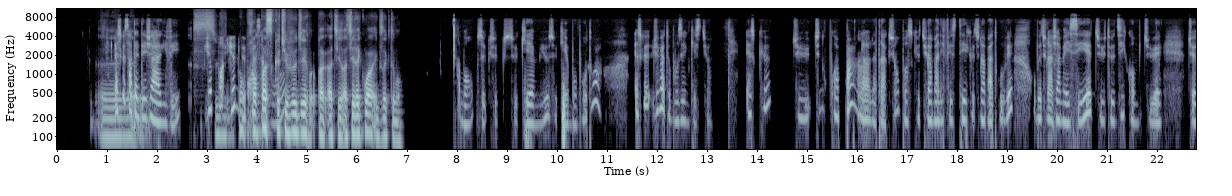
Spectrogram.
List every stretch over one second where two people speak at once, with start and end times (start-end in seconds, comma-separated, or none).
2.9-4.6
